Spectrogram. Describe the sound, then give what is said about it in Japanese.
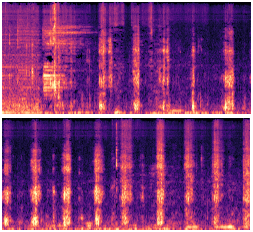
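Crunchy chewing of a cookie, with many rhythmic bites and crunches repeating steadily at a quiet level, with no talk over them. “クッキー食べるクッキークッキー食べよ”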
